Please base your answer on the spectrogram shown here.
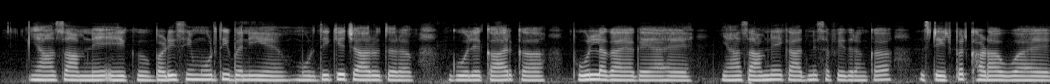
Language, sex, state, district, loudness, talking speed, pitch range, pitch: Hindi, female, Uttar Pradesh, Hamirpur, -16 LUFS, 165 wpm, 200-215 Hz, 205 Hz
